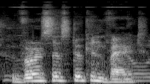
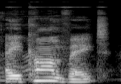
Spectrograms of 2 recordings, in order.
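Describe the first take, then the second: First: The stress is on the second syllable. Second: The stress is on the first syllable.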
